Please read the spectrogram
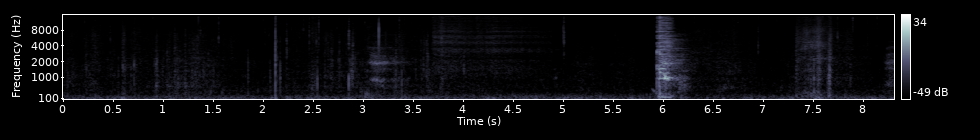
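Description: Campfire with scattered small crackles, and one short, loud cough about six seconds in, followed by a softer breathy sound a second later.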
